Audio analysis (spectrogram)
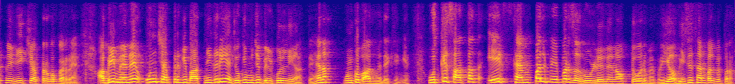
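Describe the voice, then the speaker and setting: High-voiced man coaching students. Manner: coaxing, asks rhetorical questions and answers them; calls students "beta", informal and direct. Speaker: teacher. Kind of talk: study-planning advice to students.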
